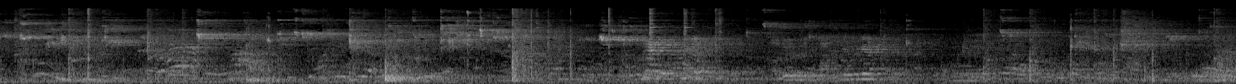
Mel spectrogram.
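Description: Shoes squeak on the court floor.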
